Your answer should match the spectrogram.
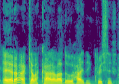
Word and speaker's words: Hayden Christensen: E a última identidade Jedi que as pessoas lembram é com, quando ele era o, o Hayden Christensen, Christensen, né? Como é que fala? – Sim, assim? o Hayden Christensen.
